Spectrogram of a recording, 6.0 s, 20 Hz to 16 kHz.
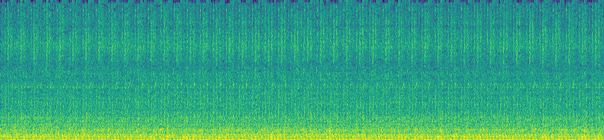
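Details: VW Sharan 7N 2.0 TDI common rail diesel (CFFB), cold start after new timing belt, injectors refitted and fuel lines drained without bleeding; fast regular light rattle about four per second over idle clatter; owner suspects tensioner pulley, unconfirmed.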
